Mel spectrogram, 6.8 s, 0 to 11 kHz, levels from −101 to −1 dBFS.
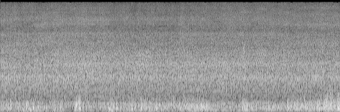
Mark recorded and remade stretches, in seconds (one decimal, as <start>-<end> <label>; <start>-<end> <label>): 0.0-0.9 remade; 0.9-1.8 recorded; 1.8-3.9 remade; 3.9-6.8 recorded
